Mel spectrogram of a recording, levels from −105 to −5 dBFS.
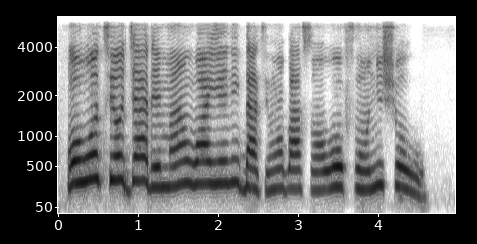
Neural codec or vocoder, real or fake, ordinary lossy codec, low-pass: codec, 44.1 kHz, 2.6 kbps, SNAC; fake; none; 5.4 kHz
